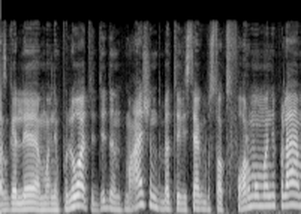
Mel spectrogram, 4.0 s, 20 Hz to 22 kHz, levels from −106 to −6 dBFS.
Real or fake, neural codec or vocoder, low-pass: fake; vocoder, 44.1 kHz, 128 mel bands, Pupu-Vocoder; 14.4 kHz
